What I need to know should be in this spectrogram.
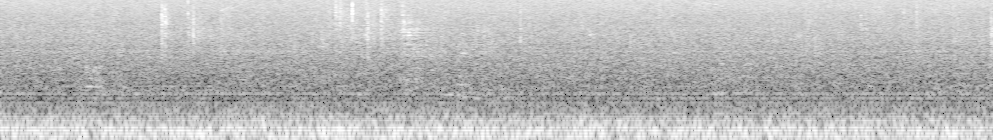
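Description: Footsteps tap faintly across a large, quiet hall.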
